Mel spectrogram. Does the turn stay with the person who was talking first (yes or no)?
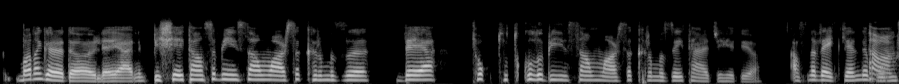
no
